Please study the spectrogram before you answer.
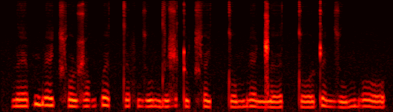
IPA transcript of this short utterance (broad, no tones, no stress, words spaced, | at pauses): ɳɛːpmbɛː t͡ɕʰou̯ʐɔɡpəː tːəːfnzuːndeʐə ʈut͡ɕʰəi̯tːombɛː ŋ͡ǁəː tːoːʈɛ nzumboː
